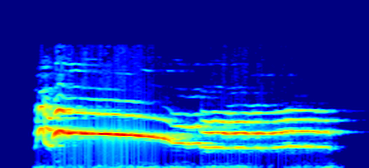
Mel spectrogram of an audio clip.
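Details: A single wolf howl: a long, clear, tonal note that rises sharply at the start, holds steady, then drops in pitch midway and trails off into a lower sustained tone, with no background sound.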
